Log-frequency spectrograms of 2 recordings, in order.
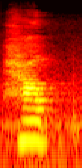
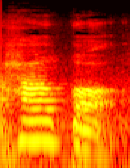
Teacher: Lambat sikit qalqalah kubra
